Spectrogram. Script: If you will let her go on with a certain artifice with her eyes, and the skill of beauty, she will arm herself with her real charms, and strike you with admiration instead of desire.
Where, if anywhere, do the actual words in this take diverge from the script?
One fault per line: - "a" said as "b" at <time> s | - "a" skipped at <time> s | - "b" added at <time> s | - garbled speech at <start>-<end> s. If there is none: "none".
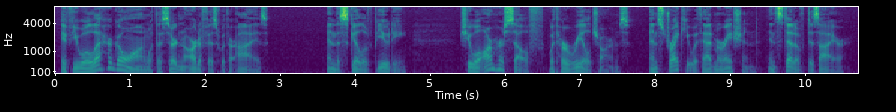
none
